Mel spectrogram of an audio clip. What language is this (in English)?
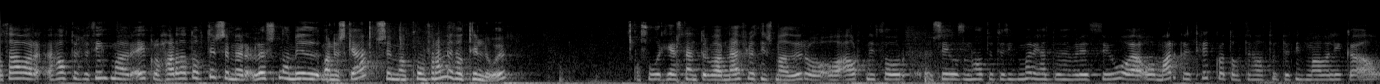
Icelandic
